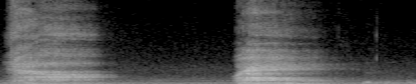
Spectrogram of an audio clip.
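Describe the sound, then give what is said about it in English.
Two long, exaggerated breaths, a drawn-out airy inhale followed after a pause by a strong, breathy exhale, with no talking. “It's just like breathing.”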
